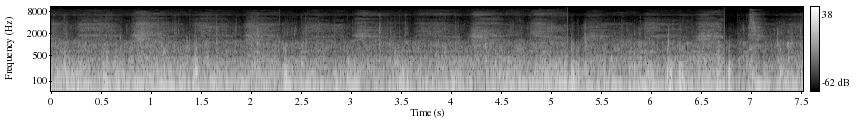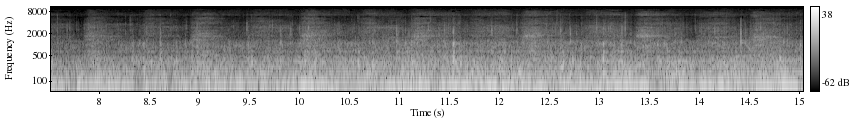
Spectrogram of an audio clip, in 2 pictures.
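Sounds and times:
bike clicks and creaks: 0.0 - 15.0
bike tyres on loose stones: 0.0 - 15.0
wind buffeting microphone: 0.0 - 15.0.

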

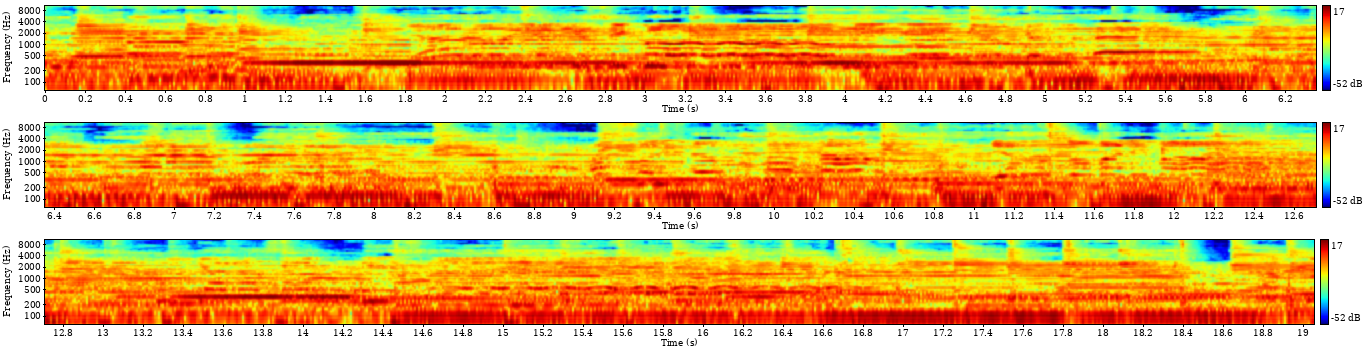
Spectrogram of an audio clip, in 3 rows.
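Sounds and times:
electric bass: 0.0 - 19.0
nylon-string acoustic guitar: 0.0 - 19.0
piano accordion: 0.0 - 19.0
man singing wavering notes: 8.9 - 17.0.

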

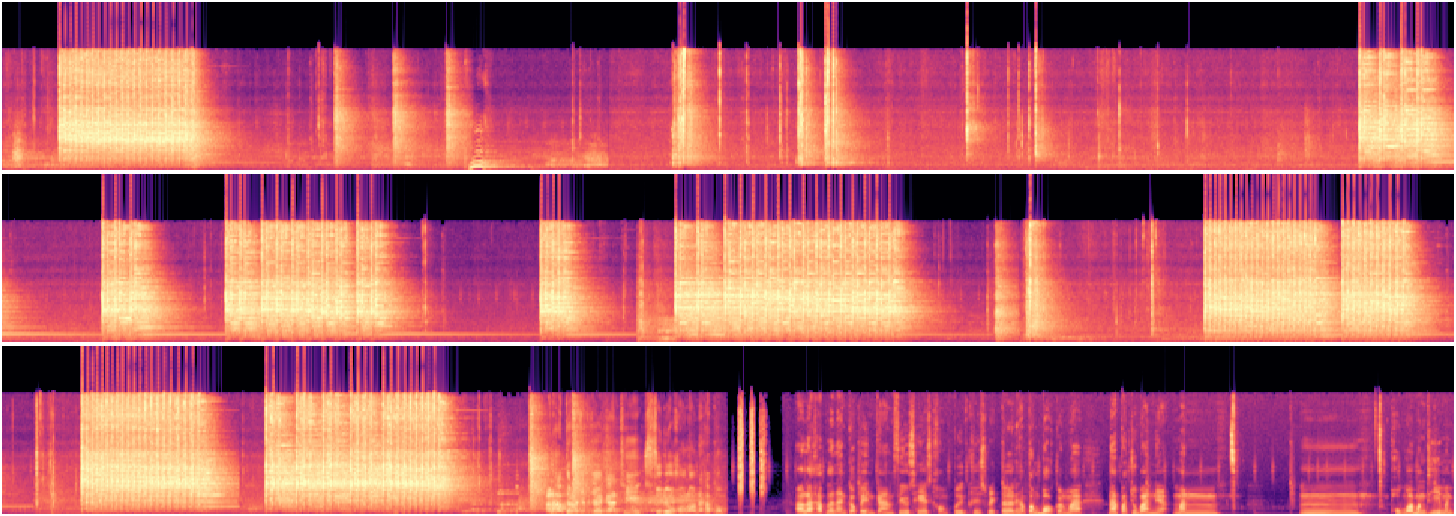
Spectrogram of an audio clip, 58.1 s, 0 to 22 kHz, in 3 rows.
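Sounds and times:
airsoft gun firing bursts: 0.8 - 2.8, 22.3 - 24.5, 28.4 - 31.5, 35.4 - 38.3, 39.8 - 41.5, 42.2 - 44.8
metallic ringing tone: 18.2 - 33.0, 36.0 - 39.2, 40.4 - 42.0.

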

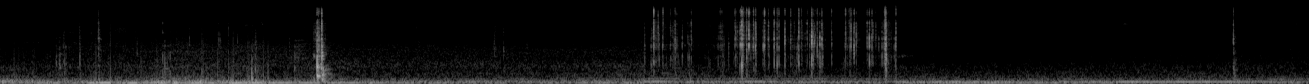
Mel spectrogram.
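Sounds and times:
small plastic clicks and rattles: 6.5 - 9.0.

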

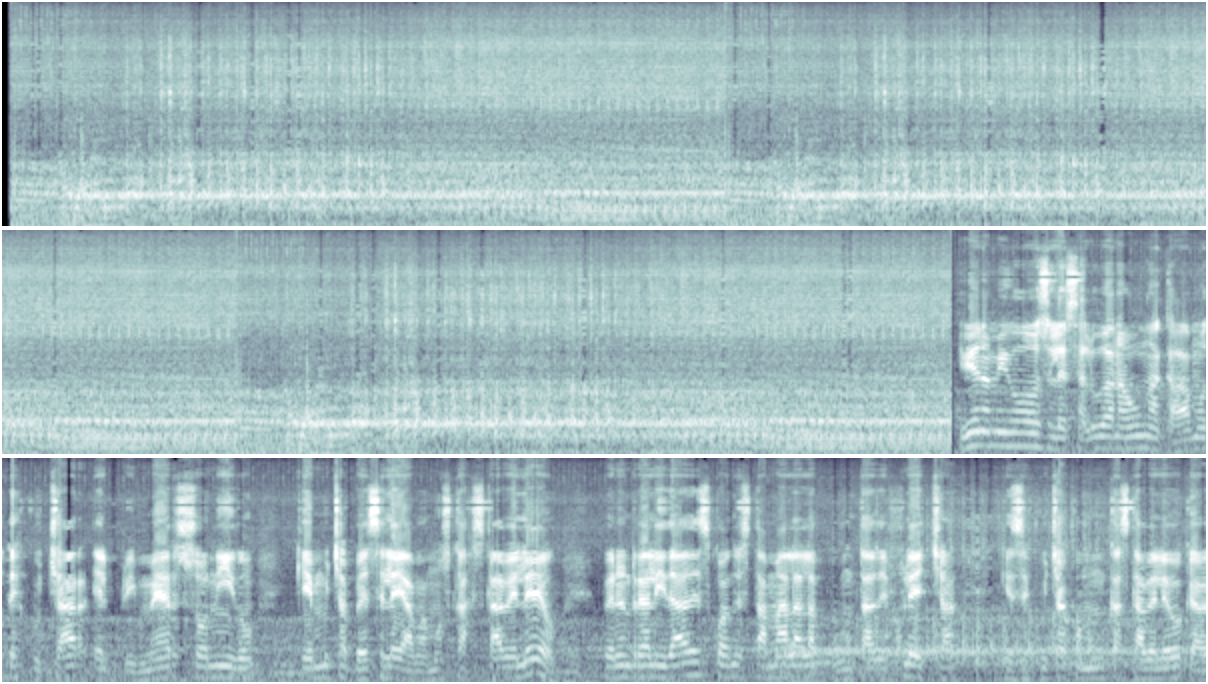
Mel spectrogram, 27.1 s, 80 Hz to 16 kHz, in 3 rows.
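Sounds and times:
car engine pulling: 0.0 - 27.0
clacking from front wheel: 0.6 - 3.0, 6.2 - 8.4, 11.3 - 13.8, 24.2 - 26.9.

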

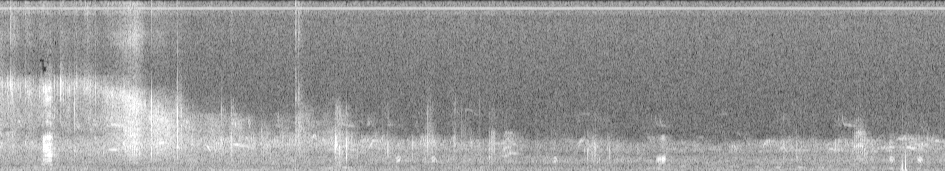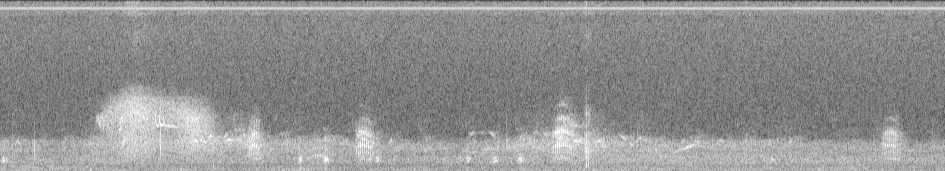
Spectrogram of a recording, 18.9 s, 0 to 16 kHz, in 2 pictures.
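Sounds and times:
rustling hiss: 0.0 - 3.2, 10.3 - 11.9.

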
